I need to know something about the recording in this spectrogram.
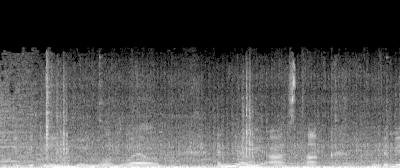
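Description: A person's voice speaking in short untranscribed phrases, over a loud low rumble that swells twice.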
